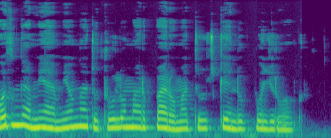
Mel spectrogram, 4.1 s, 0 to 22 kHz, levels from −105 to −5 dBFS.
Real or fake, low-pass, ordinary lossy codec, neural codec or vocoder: real; none; none; none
